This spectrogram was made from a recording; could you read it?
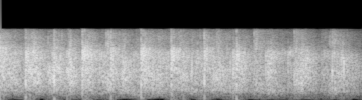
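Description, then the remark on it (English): A crowd of people involved in a protest movement applauds steadily, many overlapping claps blending into a dense, loud patter that holds at an even level for several seconds without voices. “We need to give ourselves a round of applause.”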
